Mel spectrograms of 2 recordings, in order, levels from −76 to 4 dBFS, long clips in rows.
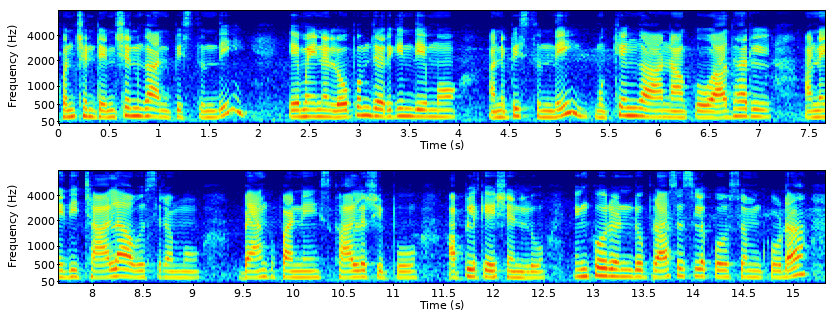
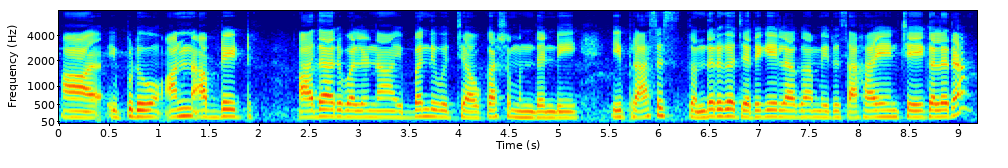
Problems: constant background noise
